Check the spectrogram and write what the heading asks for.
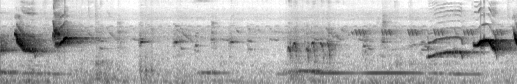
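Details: Orange-headed thrush kept in an aviary, singing actively: brief bright whistled notes and a rising, fluttering phrase in the first second, sparse soft notes, then a fresh burst of rich slurred whistles near the end. A steady low hum runs underneath.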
